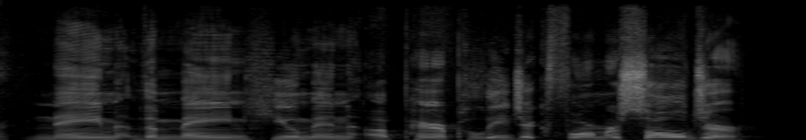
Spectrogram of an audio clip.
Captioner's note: none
